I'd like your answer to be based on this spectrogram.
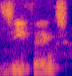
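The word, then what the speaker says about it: Zfinx: And I pronounce it Z-Finks. Other people pronounce it otherwise.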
